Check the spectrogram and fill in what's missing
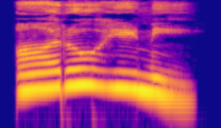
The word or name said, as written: ಆರೋಹಿಣಿ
